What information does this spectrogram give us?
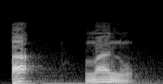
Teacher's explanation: Maka hamzah yang kedua yang bertanda sukun dirobah atau diganti dengan maddiyah, dengan alif maddiyah, sehingga dibacalah menjadi panjang amana, ya. Ini namanya mad badal.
